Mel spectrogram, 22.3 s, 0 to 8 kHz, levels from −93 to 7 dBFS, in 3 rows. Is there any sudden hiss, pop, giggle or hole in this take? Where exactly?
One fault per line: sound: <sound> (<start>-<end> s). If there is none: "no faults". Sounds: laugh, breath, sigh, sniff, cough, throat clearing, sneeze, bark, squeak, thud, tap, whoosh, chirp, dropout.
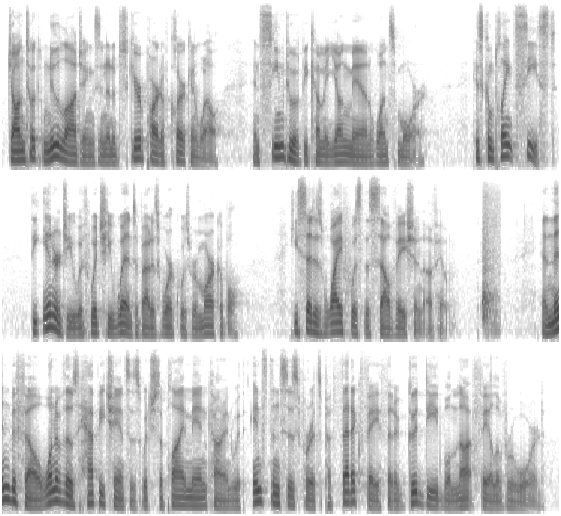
sound: whoosh (13.8-14.1 s)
